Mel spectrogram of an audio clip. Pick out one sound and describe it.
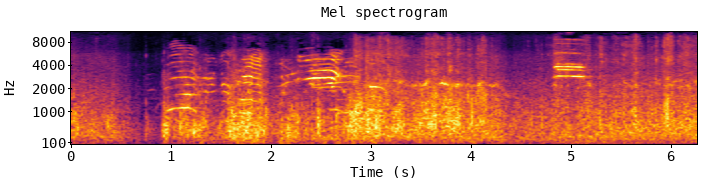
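Young women shout to each other from a distance outdoors.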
